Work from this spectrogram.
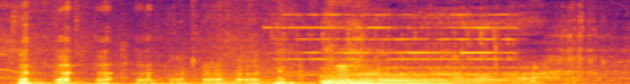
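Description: A mobile phone rings during a meeting with a bright, repeating electronic ringtone that swells to fill the room. Someone speaks over the start of it.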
